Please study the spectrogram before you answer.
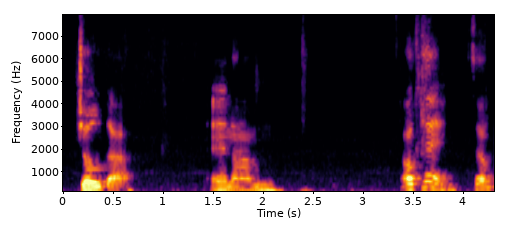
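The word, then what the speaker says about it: Jóga: some people call this song yoga like the exercise but it's not it's yoga and um okay so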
